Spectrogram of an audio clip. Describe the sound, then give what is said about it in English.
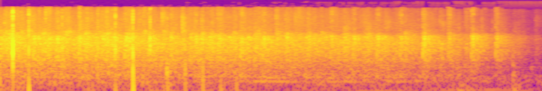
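An audience applauds to welcome a speaker at a World Affairs Council evening in San Francisco. Dense, steady clapping has a few sharper individual claps early on and gradually fades toward the end. “I hope you will all join me in welcoming him tonight and Professor Holloway for this very interesting conversation.”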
